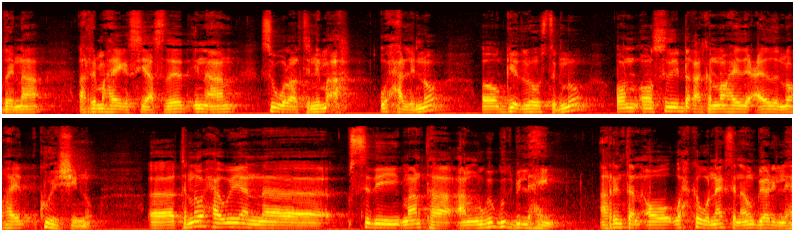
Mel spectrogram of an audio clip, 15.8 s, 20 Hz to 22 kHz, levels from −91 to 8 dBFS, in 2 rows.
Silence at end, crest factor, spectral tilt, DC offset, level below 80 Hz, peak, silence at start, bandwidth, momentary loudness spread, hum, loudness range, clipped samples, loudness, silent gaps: 0 s; 16 dB; -5 dB/octave; under 0.1%; -52 dBFS; -8 dBFS; 0 s; 16 kHz; 7 LU; none; 3 LU; under 0.1%; -23 LUFS; none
